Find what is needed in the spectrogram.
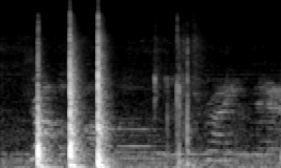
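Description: Three quick, sharp knocks of a rigid plastic top loader tapped against the tabletop within about half a second, as a trading card is seated in it.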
